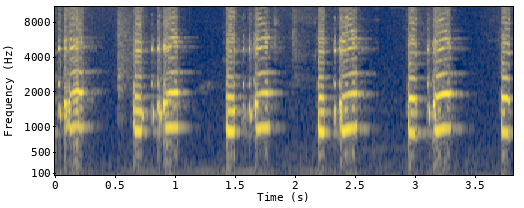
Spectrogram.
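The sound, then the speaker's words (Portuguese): Guinea fowl calling loudly, a series of harsh, raspy squawks arriving in quick paired bursts with brief pauses between them, no voices present. “É muita sacoé querendo ser galinha balão, viu?”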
